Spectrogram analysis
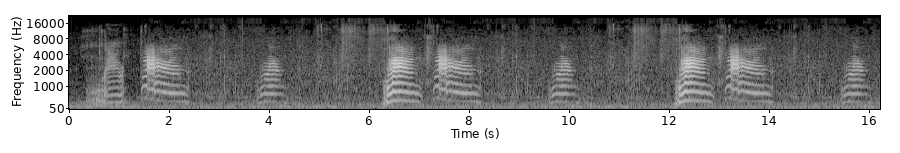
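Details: Bored domestic cat meowing with little enthusiasm or joy; about ten short meows, some paired, each starting high and sliding downward with bright harmonics, spaced irregularly over sixteen seconds above a low steady hum.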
